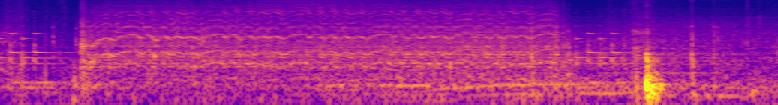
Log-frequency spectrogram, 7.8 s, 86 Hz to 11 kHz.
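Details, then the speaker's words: 2018 Range Rover Velar from auction, crank-no-start after battery died; starter cranks about five seconds with a faint, lumpy, uneven beat and never fires; suspected timing off or dead cylinders, not confirmed. "Sounds like we have some dead cylinders here."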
